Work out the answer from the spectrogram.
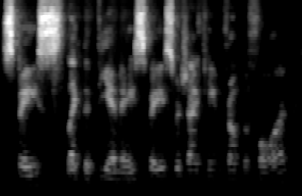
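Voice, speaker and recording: A man from Hong Kong answers questions on a live panel, halting and full of ums and restarts. His voice sits a little low and sounds husky. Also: pushed and bright, rough recording. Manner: hesitant, many fillers and restarts. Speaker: panelist, genetic counselor.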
